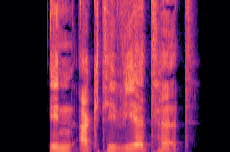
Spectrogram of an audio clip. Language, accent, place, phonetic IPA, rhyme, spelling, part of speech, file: German, Germany, Berlin, [ɪnʔaktiˈviːɐ̯tət], -iːɐ̯tət, inaktiviertet, verb, De-inaktiviertet.ogg
- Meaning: inflection of inaktivieren: 1. second-person plural preterite 2. second-person plural subjunctive II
